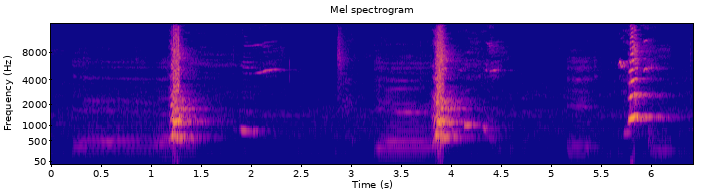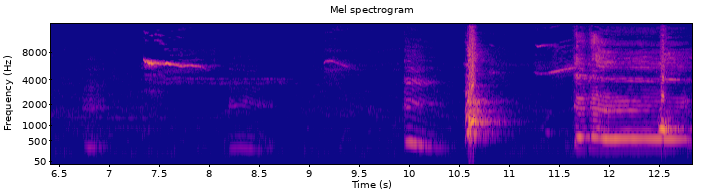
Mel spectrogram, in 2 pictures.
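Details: A Pembroke Welsh Corgi that dislikes being called "Jerk" gives short, wavering howls between bursts of a person's speech.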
